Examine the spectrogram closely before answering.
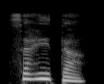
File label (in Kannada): "ಸುಹಿತ", Kannada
